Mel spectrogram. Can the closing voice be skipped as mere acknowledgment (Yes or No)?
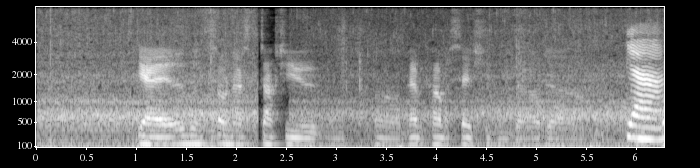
No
